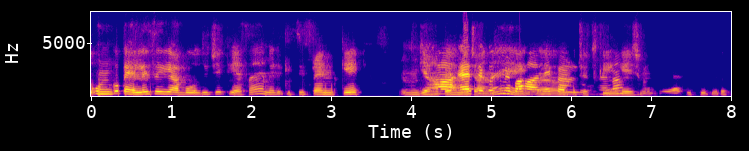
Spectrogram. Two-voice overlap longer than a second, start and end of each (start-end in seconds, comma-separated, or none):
4.2-6.7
